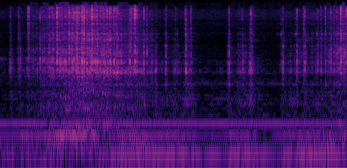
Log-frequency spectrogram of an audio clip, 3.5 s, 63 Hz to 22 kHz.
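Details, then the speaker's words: Tri-ang R.253 Dock Shunter model loco, unused about 30 years, after oiling: soft fast ticking whirr of motor and gears at slow, slightly fluctuating speed; relatively smooth runner at low speed, runs forwards and backwards well. "yeah it does run fairly slowly if you wanted to and it's a relatively smooth runner"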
